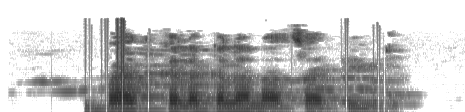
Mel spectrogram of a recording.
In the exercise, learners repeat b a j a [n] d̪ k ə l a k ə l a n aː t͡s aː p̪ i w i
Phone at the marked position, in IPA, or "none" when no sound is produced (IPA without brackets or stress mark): none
